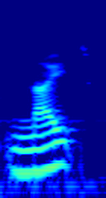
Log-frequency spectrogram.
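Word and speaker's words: knight: Night with a K, K-N-I-G-H-T.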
